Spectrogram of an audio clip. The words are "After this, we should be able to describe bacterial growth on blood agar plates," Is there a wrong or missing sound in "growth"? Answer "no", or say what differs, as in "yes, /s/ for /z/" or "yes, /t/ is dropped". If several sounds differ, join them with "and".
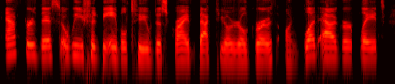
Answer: no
